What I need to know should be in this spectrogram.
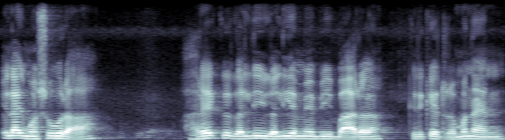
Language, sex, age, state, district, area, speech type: Sindhi, male, 30-45, Gujarat, Junagadh, urban, spontaneous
